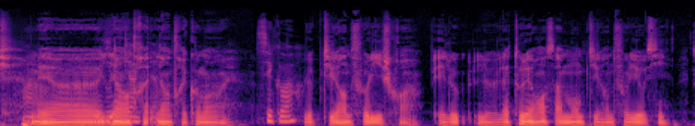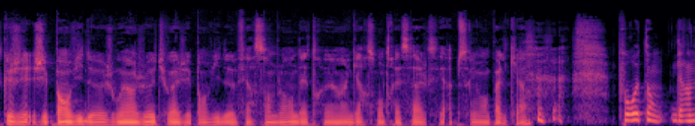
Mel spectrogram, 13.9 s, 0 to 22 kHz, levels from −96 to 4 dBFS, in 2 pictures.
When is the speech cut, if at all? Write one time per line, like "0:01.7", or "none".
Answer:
0:06.9
0:11.2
